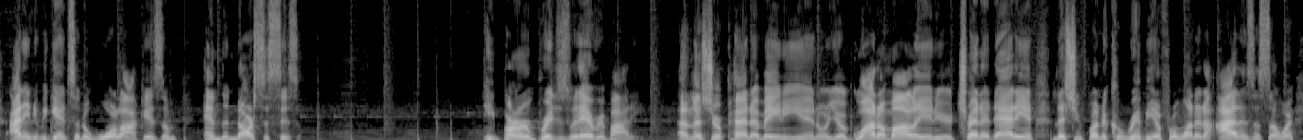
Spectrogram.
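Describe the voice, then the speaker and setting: A man's voice: medium pitch, pushed and bright. A man hosting a reaction video, giving heated, rhetorical commentary in a strong dialect.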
